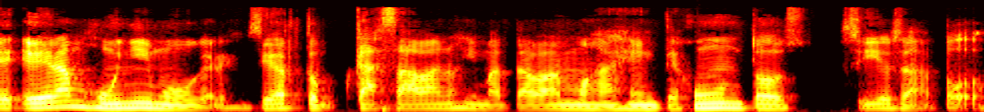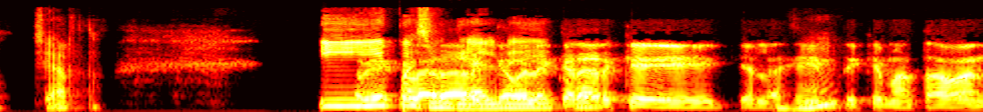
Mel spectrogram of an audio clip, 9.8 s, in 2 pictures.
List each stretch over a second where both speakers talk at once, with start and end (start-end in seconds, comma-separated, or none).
6.7-8.0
